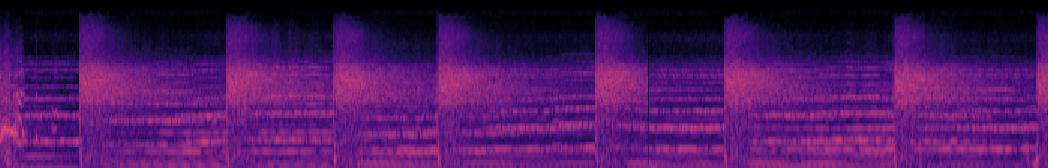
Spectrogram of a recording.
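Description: Film background score: sustained chords, each new chord struck with a sharp, cracking hit, seven times at roughly even spacing.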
